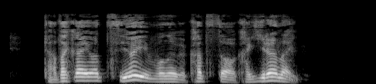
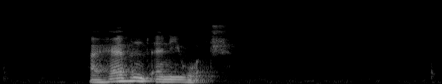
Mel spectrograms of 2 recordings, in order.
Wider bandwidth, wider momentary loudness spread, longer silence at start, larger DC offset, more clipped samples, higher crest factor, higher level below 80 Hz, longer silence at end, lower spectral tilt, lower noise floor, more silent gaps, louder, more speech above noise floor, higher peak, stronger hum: first, 11.5 kHz vs 6.8 kHz; second, 11 LU vs 18 LU; second, 0.45 s vs 0.9 s; neither; neither; about the same, 18 dB vs 20 dB; first, -64 dBFS vs -70 dBFS; second, 0.8 s vs 2.15 s; second, -4.5 dB/octave vs -7.5 dB/octave; first, -84 dBFS vs -73 dBFS; neither; first, -16 LUFS vs -30 LUFS; first, 68 dB vs 43 dB; first, 0 dBFS vs -14 dBFS; neither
